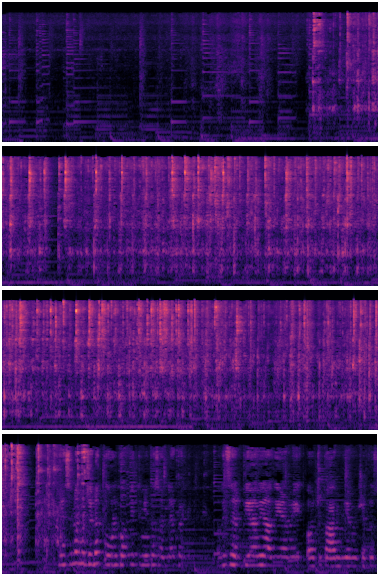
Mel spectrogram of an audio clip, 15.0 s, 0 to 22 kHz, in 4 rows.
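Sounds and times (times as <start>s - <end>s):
metal spoon clattering in ceramic mug: 3.1s - 12.6s.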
